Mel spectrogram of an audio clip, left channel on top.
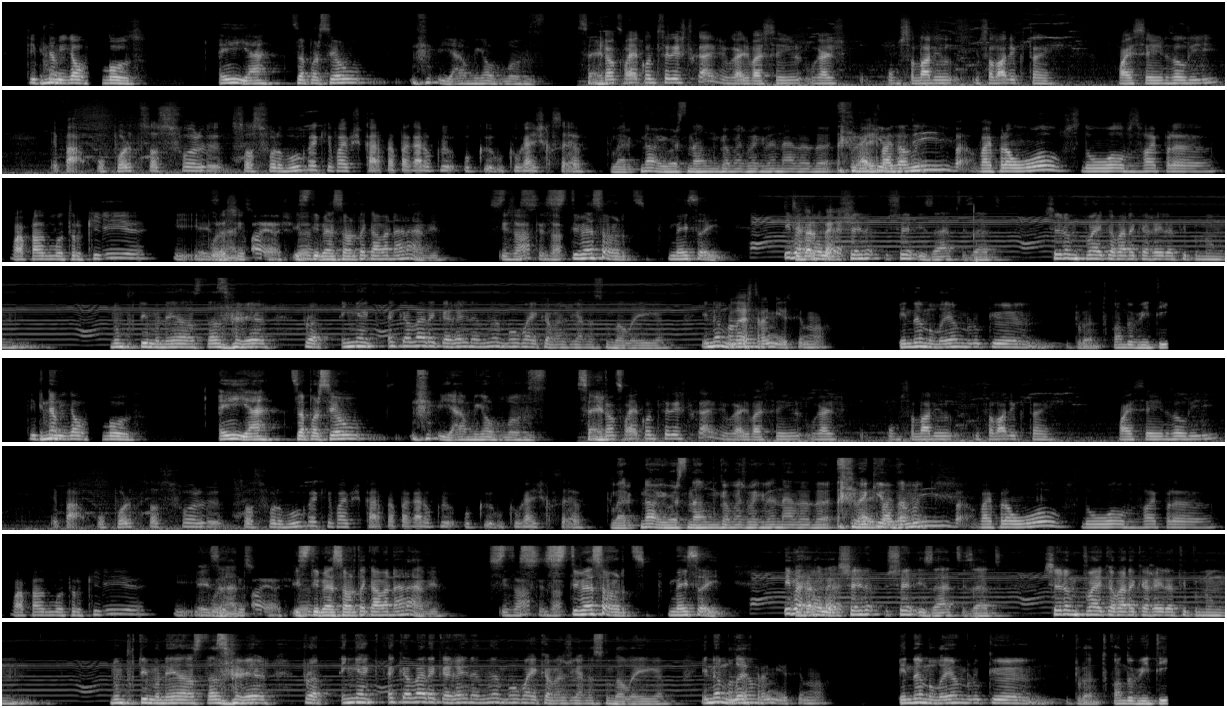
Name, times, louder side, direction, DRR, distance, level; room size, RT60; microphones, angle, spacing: voice 1, 0.3-1.4 6.0-10.6 11.2-12.2 12.7-18.1 20.7-27.7 29.4-30.2 32.4-33.0 43.9-45.0, left 3 dB, 55° left, 0.7 m, -28 dB
voice 2, 2.2-5.4 5.8-6.1 18.3-21.5 26.4-26.9 27.4-28.9 29.3-31.8 32.3-34.5 34.9-37.2 37.8-44.4 45.7-48.3, right 2 dB, 65° right, 1.2 m, -25 dB
sound 1, 5.7-15.5, left 1 dB, 35° left, 2.5 m, -45 dB
Singing, 31.9-44.0, left 2 dB, 10° left, 5.0 m, -43 dB
head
